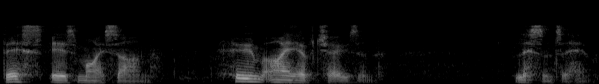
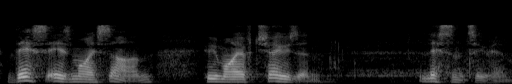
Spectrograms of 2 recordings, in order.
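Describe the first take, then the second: First: Slow, softer, lower solemn words; voice of God. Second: Slow, measured words from the cloud; God the Father speaking. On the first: Preacher voicing God the Father, slow and hushed. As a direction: let each word fall slowly and hushed. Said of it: "what does he say?". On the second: A hint of God the Father speaking slowly from the cloud. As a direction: let each word land slowly. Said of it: "God the Father speaks". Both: Acted.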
